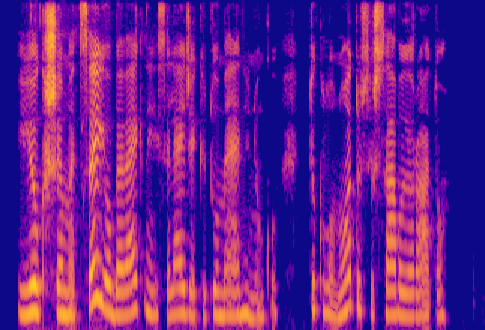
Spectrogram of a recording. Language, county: Lithuanian, Kaunas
